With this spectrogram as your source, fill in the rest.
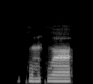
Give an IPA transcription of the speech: kʷɐ˥mkʷœː˥

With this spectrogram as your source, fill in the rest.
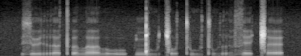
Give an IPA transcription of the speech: zyrɜ tʼəðɐðu | ŋ͡ǃṳǀu tʼṳtʼṳ rə̤zeǁɛ

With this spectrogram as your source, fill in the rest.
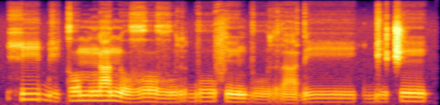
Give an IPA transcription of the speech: hiː˦ɓi˨ko˦m ŋa˦ no˨ɣo˦˨ ɣu˨˦rbuː˦ fĩ˦buː˨ ra˨ɗiː˦ | ɡ͡bi˨t͡ʃĩ˦

